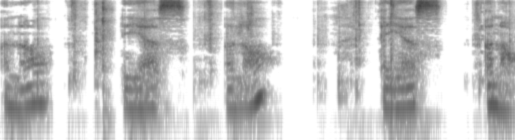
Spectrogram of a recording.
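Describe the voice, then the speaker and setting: A woman speaks at a very slow pace with fairly even intonation, a medium pitch, and long, frequent pauses. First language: not English. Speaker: tarot reader. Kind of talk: tarot reading.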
